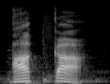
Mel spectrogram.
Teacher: So instead of practicing ga, you could add the sound ah before it and practice pronouncing ah-ga. To say it, you'll say ah, then take a quick pause, tensing your mouth, followed by ga, ah-ga. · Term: double consonants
